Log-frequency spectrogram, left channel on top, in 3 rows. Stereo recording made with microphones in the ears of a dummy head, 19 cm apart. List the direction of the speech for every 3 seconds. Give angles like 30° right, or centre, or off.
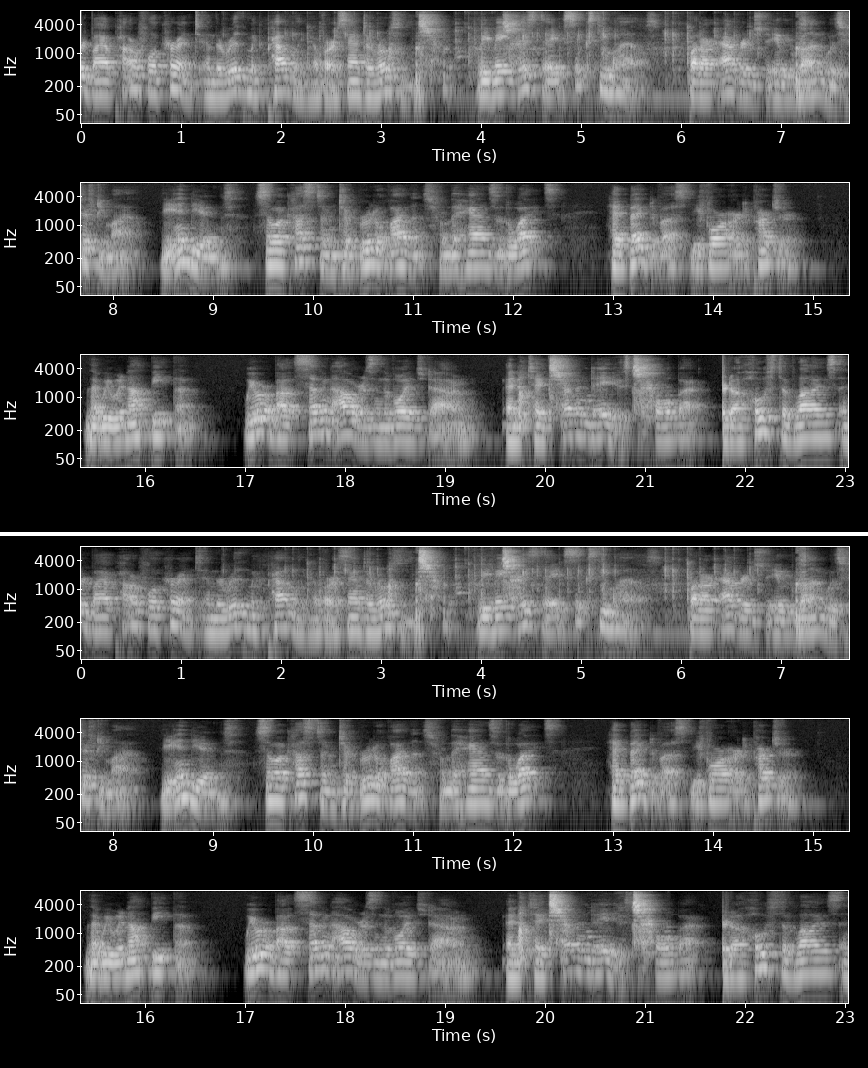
50° left, 30° left, 10° left, centre, 10° right, centre, 30° left, 60° left.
